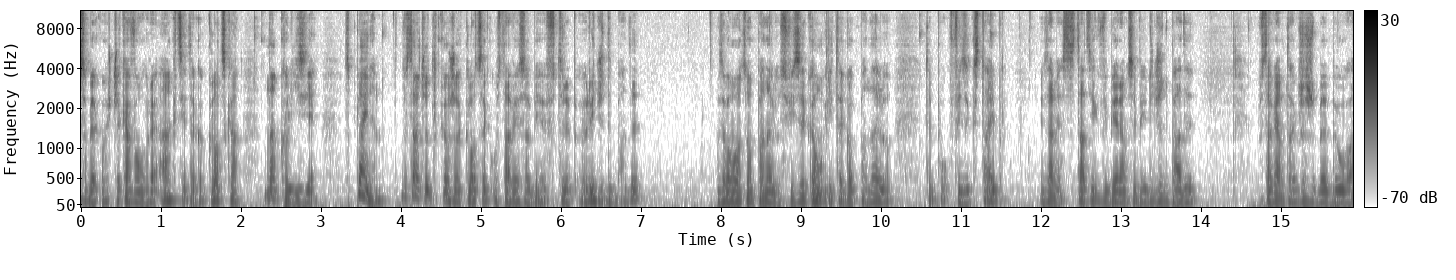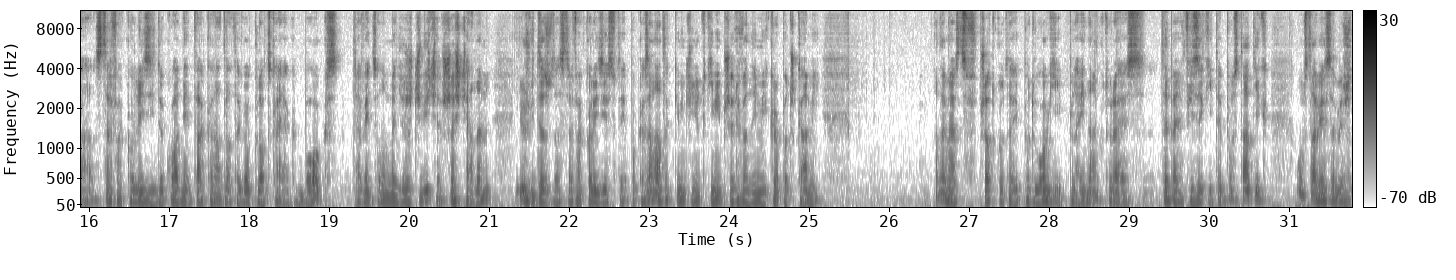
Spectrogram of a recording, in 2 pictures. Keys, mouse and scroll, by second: 2.2 right click, 3.7 shift+middle click, 4.4-5.5 shift+drag, 5.5-6.5 middle drag, 6.5 click, 9.4-12.8 ctrl+middle drag, 11.7 ctrl+click, 13.1 click, 14.7-16.5 scroll down 1, 16.5-17.5 scroll down 1, 17.5 click, 21.3-23.1 scroll up 1, 25.1-26.7 scroll down 1, 26.7 right click, 28.5-30.9 scroll up 1, 30.9-31.7 scroll down 2.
